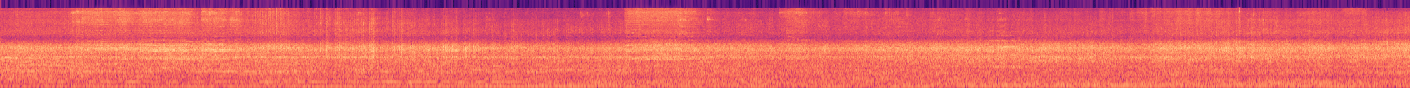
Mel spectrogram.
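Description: Steel wheels squeal and screech on the rails.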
